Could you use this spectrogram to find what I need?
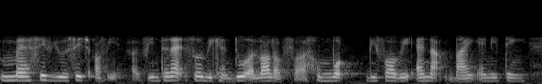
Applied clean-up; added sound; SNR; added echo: none; none; none; none.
